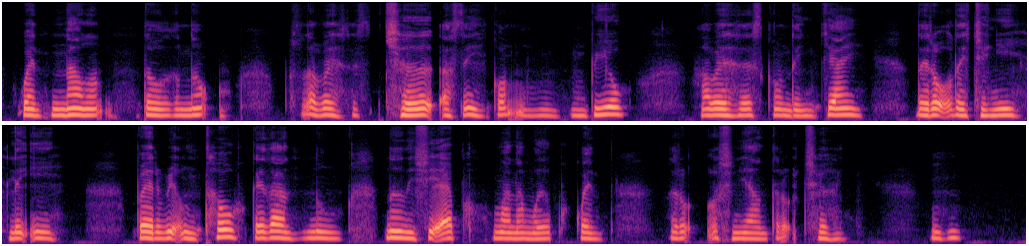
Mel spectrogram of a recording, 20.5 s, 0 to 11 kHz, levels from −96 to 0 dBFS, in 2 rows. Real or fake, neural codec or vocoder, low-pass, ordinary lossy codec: fake; vocoder, 22.05 kHz, 80 mel bands, Vocos; none; none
